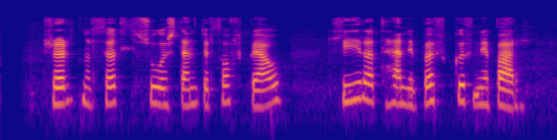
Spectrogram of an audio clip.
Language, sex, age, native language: Icelandic, female, 20-29, Icelandic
